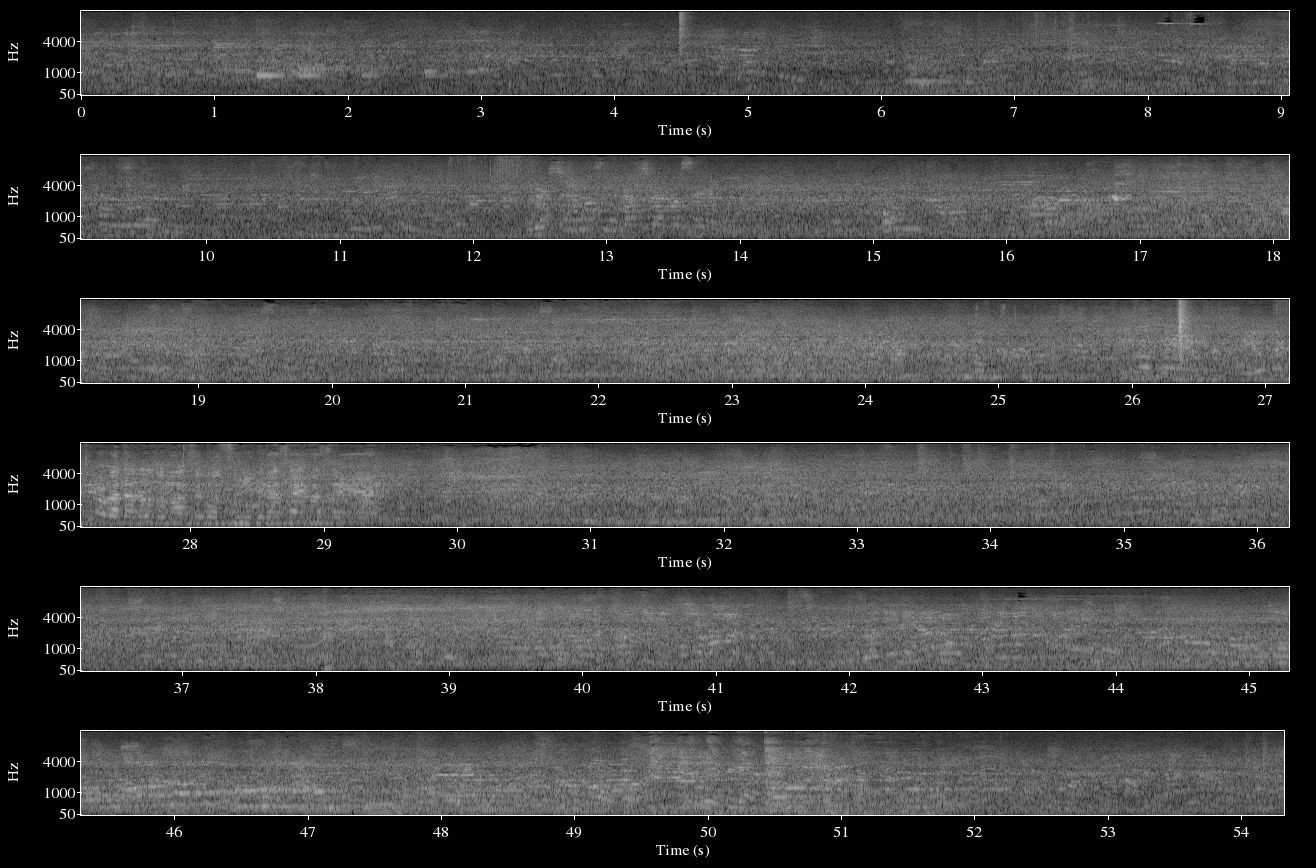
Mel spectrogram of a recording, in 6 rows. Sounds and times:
Speech: 2.6s - 29.9s, 30.6s - 54.3s.

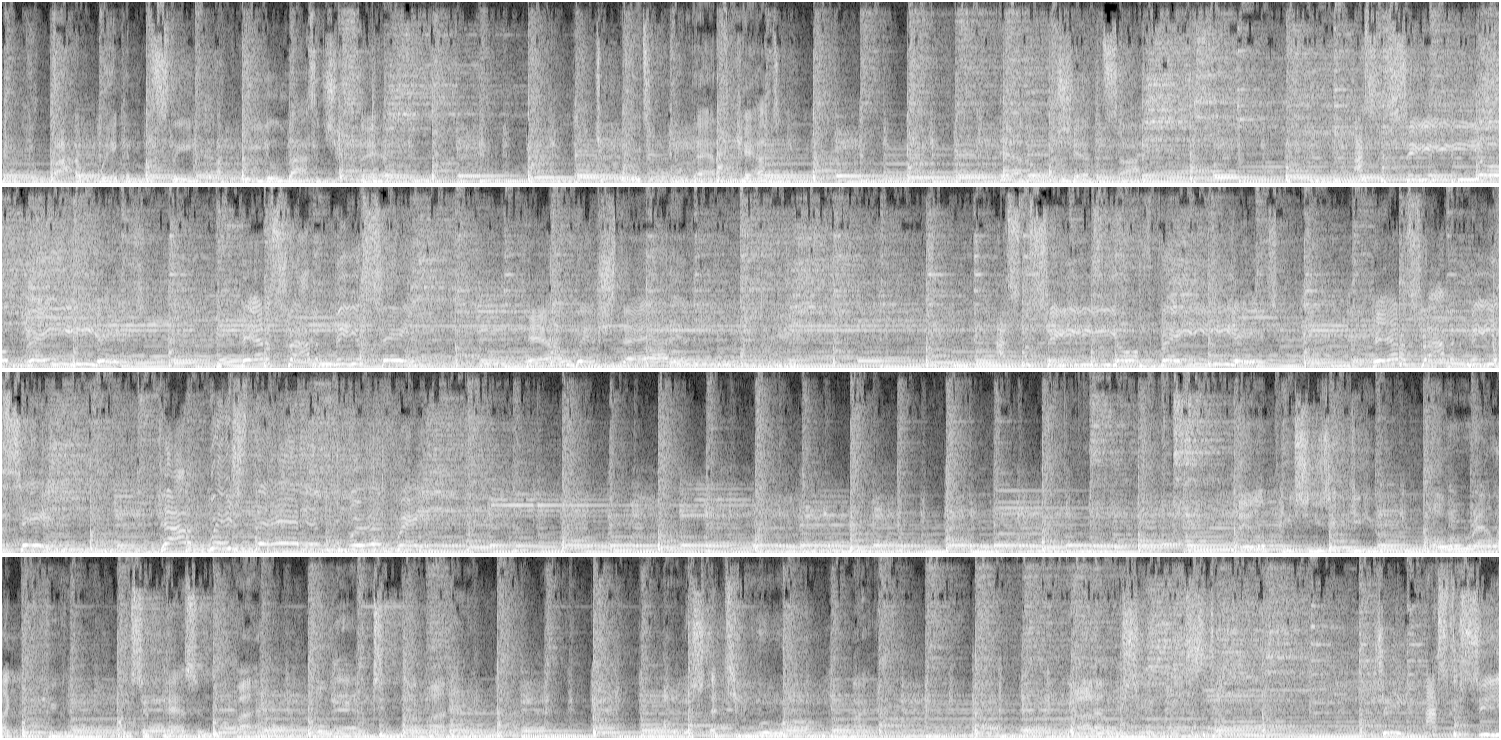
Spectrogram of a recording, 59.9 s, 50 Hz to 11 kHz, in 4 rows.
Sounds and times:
Music: 0.0s - 59.8s.

